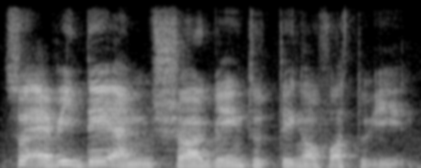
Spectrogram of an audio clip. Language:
English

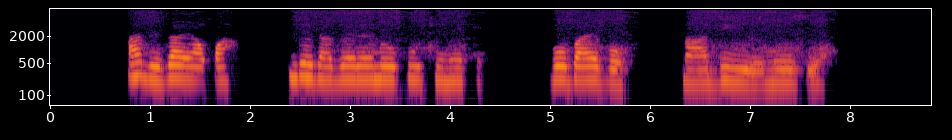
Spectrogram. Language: Igbo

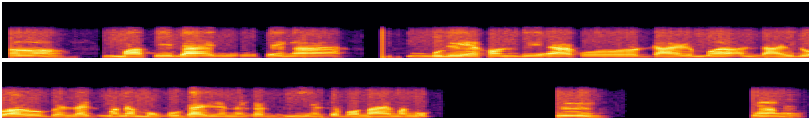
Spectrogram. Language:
Assamese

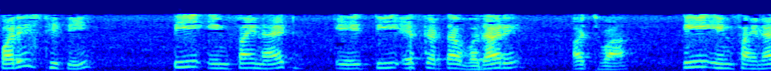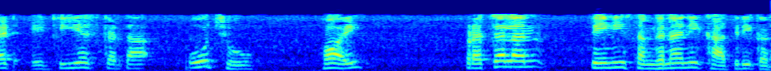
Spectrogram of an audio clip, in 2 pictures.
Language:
Gujarati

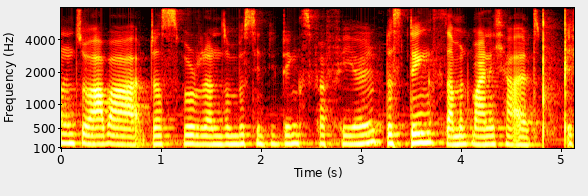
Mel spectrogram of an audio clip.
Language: German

